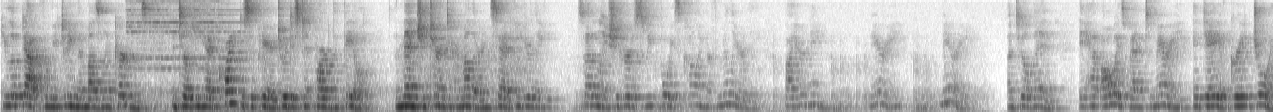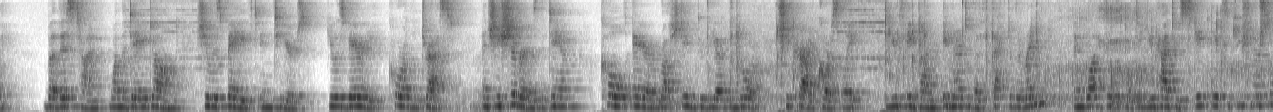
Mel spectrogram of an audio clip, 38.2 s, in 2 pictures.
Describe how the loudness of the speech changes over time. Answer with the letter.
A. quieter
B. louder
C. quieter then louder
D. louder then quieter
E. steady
C.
